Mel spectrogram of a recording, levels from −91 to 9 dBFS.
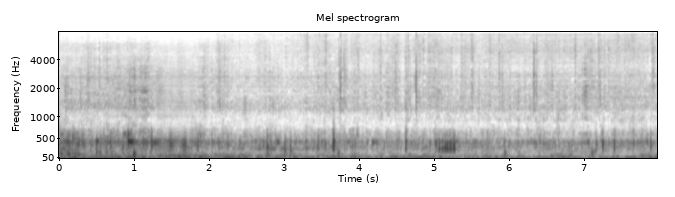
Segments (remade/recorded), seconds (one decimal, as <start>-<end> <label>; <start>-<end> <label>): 0.0-1.3 recorded; 1.3-1.8 remade; 1.8-8.0 recorded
